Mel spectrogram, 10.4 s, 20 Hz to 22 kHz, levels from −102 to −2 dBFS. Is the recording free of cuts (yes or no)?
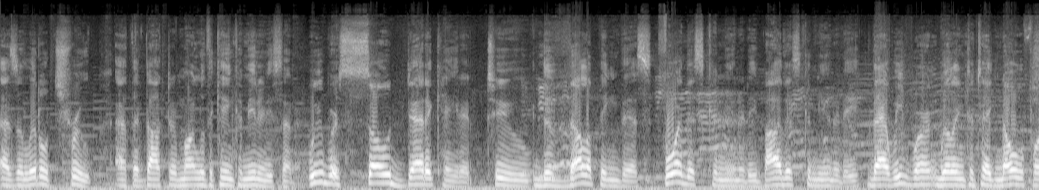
no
